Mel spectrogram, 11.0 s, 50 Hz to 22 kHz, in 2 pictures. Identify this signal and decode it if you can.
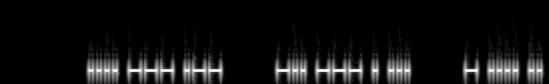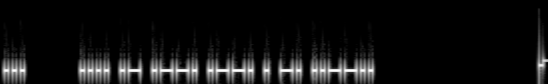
Morse code, heard as a keyed tone, about 32 wpm, 700 Hz. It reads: HOW DOES THIS HAPPEN?
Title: 2x Word-Spacing - Sentences from Top 400 Words - 30wpm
